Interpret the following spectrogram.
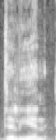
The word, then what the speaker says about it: Dillian: So BOP Boxing Observer Podcast, I remember yelling at Dillian, is it Dillian or Dylan? Yeah, I hear a lot of people saying it Dylan White, but I've heard him say Dillian, but yeah.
